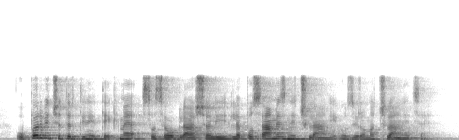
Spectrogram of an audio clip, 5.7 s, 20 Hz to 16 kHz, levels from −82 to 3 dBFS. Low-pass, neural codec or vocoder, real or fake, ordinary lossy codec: 7.2 kHz; none; real; none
